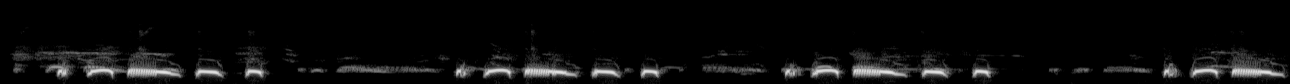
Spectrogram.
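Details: Spotted dove giving repeated cooing phrases in the kích bổi luring style, 2023: bursts of four or five hollow, rounded coos, the middle one longer and sliding down, separated by soft murmured notes, repeated about every three seconds.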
